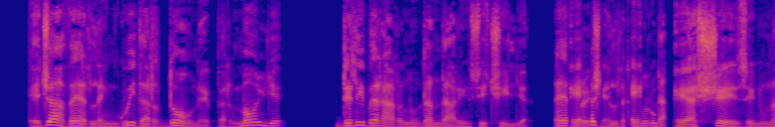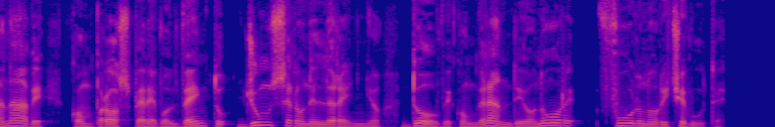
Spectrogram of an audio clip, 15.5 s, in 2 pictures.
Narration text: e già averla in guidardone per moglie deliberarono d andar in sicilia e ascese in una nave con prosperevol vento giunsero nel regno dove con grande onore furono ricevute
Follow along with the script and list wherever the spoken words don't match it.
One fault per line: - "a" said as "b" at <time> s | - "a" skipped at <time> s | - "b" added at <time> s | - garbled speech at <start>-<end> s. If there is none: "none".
- garbled speech at 5.5-6.7 s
